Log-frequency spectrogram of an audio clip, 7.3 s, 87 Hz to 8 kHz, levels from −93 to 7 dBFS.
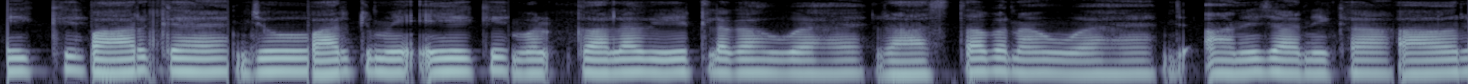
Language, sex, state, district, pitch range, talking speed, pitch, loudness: Hindi, female, Rajasthan, Nagaur, 160-170 Hz, 165 wpm, 165 Hz, -28 LUFS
